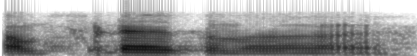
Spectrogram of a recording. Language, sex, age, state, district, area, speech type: Tamil, male, 60+, Tamil Nadu, Mayiladuthurai, rural, conversation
